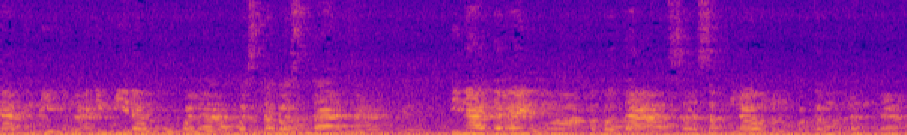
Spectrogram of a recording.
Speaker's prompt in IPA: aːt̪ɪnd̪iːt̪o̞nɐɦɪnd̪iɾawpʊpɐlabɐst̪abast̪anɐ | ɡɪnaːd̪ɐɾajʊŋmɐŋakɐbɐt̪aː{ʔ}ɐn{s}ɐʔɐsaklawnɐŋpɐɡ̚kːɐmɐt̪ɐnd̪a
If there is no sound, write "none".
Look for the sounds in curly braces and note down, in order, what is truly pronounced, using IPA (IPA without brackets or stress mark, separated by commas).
ʔ, s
